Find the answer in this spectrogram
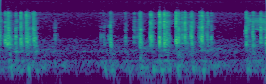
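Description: Typing on a computer keyboard: a quick run of keystrokes, a pause of about a second, then a longer run, as a username and password are entered at a login page.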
